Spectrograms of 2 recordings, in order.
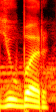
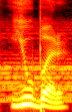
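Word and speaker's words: über: बजा रहे हो मतलब होठ गोल करके ई की आवाज निकालनी है सही पकड़ा जैसे ऊपर के लिए शब्द है युबर जिसे बोलेंगे युबर युबर ठीक है और वो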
